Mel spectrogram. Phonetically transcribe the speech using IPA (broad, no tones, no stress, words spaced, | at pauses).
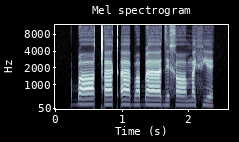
ɓɑː ǀakʼaːbɑ ɓaːdɛxɑːma fʲɛ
